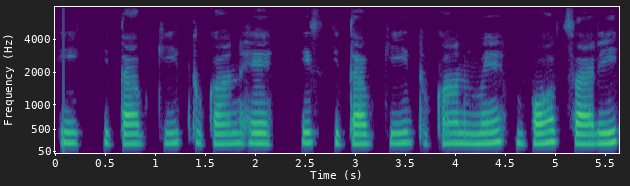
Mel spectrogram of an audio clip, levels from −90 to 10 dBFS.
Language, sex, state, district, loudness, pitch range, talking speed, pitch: Hindi, female, Bihar, Lakhisarai, -25 LUFS, 200-220 Hz, 140 wpm, 210 Hz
